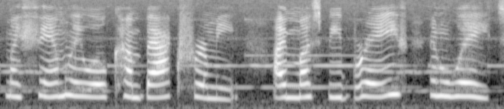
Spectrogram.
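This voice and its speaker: Tiny, high-pitched frightened girl pumpkin. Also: level tone, takes it slowly, faint music behind. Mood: bravely anxious. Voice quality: tiny, childlike voice. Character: small frightened girl pumpkin, lonely but trying bravely. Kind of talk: children's storybook character voice.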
